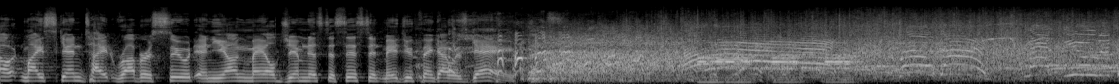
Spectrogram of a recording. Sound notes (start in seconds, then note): 6.0 laughter; 9.6 cheers and applause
